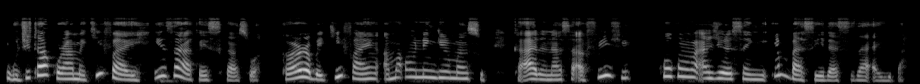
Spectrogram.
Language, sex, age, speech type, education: Hausa, female, 15-29, spontaneous, tertiary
